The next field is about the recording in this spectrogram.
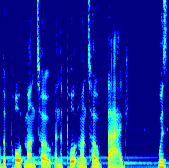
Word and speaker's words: portmanteau: I'm saying it, this is the English pronunciation, portmanteau.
